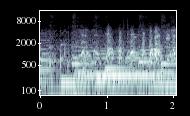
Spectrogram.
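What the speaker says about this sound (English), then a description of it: "This is a lot of stony hens." Stony hens in the Slime Rancher video game, clucking in a busy overlapping chorus of short tonal calls, close and fairly loud with no voices.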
